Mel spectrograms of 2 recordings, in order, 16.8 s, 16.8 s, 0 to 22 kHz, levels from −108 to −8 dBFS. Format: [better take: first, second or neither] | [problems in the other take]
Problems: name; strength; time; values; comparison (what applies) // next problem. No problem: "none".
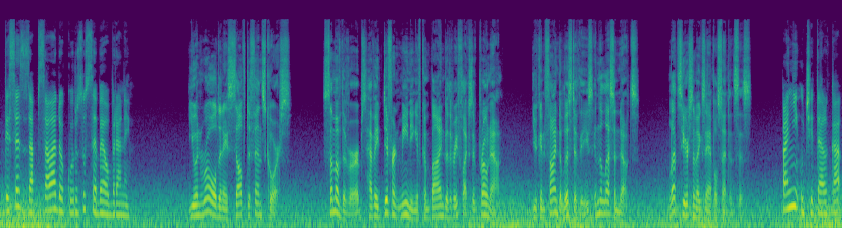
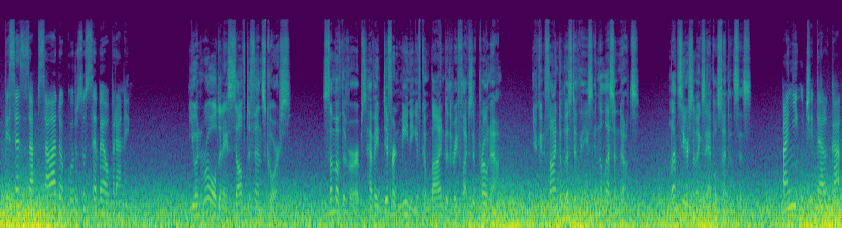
first | wind noise on the microphone; heavy; 1 dB below the speech; occasional gusts in the first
